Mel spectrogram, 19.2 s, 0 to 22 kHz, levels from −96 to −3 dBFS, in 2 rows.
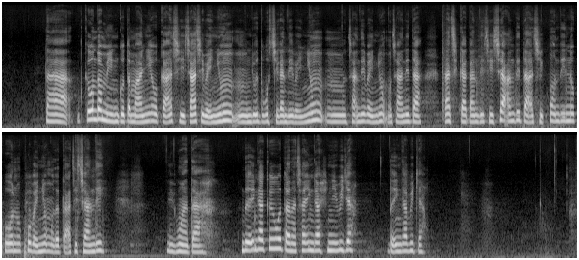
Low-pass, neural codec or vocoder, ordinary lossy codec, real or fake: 19.8 kHz; vocoder, 44.1 kHz, 128 mel bands every 512 samples, BigVGAN v2; none; fake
